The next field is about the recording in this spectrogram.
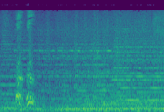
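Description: A dog, doing a trick on the command to speak, gives two quick, sharp barks, one right after the other, then falls quiet over a steady low background hum.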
